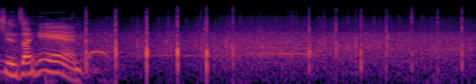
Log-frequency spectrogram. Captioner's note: audience applauds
